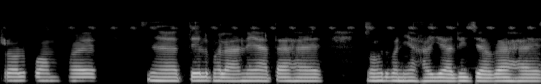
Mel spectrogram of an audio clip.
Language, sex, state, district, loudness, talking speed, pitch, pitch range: Hindi, female, Bihar, East Champaran, -22 LUFS, 155 wpm, 170 Hz, 165-175 Hz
